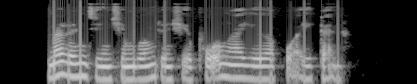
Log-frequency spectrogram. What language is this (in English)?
Bamun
